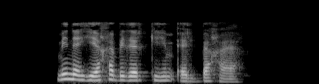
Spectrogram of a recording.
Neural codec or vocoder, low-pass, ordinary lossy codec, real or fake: none; 7.2 kHz; AAC, 32 kbps; real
